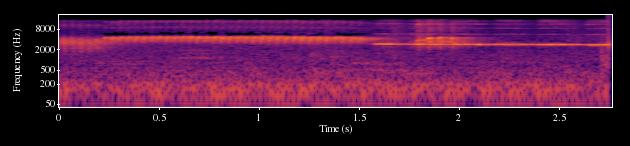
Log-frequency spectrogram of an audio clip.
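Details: Male canary in Indonesia, ready to be paired with a female for breeding, singing a long sustained high buzzing roll that drops to a steady whistled tone, then a brief rapid flourish.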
